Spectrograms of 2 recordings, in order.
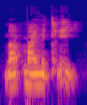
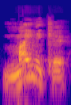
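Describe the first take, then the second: First: "Meineke" said MY-nuh-kee, slow; mock wrong "Meineke" ending in ee; wrong pronunciation. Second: "Meinecke" said MY-nih-kuh; German "Meinecke" ending in uh; correct pronunciation. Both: Shown as a demonstration. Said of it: "pronounce it correctly".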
